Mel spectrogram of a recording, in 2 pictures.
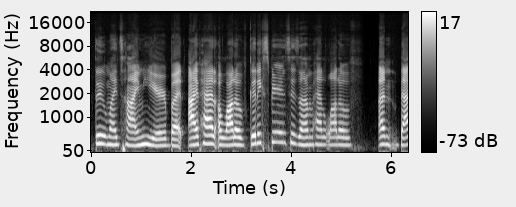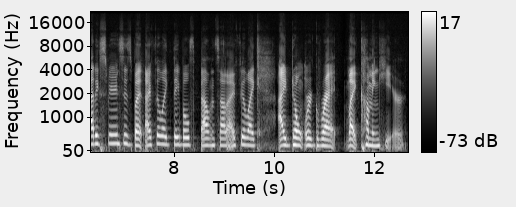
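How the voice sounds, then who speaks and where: Chatty young woman with a crisp voice. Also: mid-range voice, a little slow, fairly bright tone, no echo, studio quality. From Bahamas. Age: young adult. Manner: chatty, many likes and ums. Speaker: interview guest. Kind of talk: casual interview answers.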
